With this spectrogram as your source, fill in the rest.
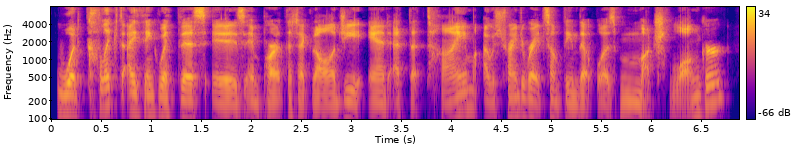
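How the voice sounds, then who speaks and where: Bright, forceful low-voiced man. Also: lively intonation, normal speed. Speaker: guest author. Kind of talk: casual podcast interview about writing.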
